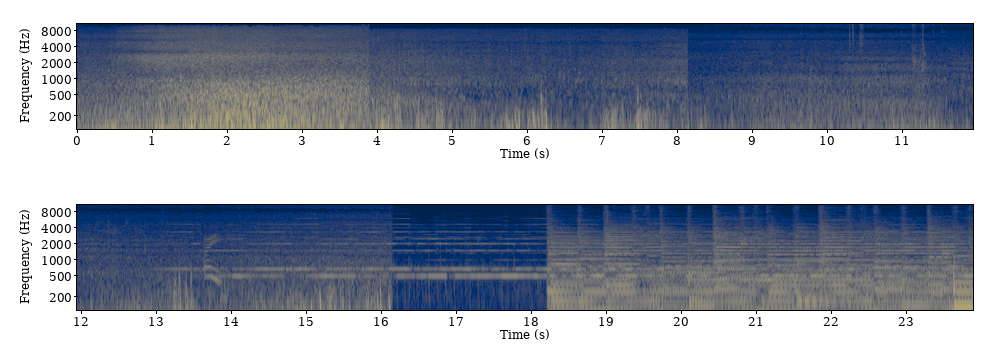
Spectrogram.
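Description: Wind buffeting the microphone over sea waves washing onto a stony beach, loudest in the first few seconds and then quieter. After a brief near-silent gap, a music track with guitar comes in near the end.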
